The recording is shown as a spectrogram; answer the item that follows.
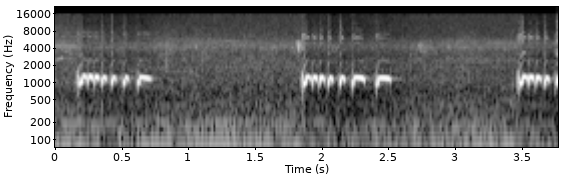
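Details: Zebra dove calling in a backyard jackfruit tree as a lure for trapping doves: three rapid phrases of clipped, stuttering coos, each a quick burst of about six pulses, repeated every one and a half to two seconds.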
